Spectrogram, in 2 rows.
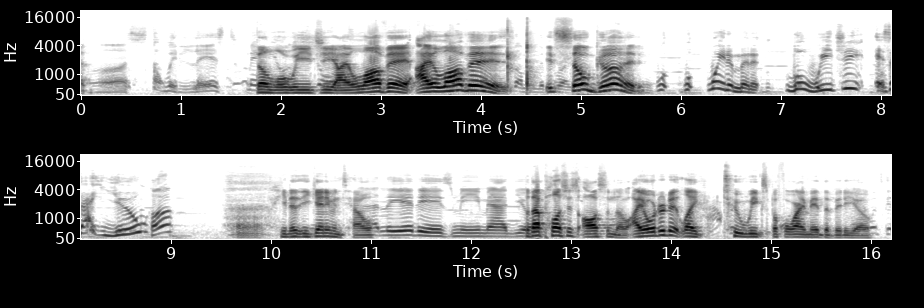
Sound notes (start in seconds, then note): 4.2 claps; 9.5 sighs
